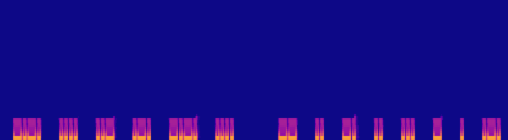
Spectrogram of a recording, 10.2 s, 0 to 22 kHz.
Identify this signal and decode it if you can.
Morse code, heard as a keyed tone, about 25 wpm, spaced as for 15 wpm, 550 Hz. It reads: CHURCH MINISTER
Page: news-headlines-in-morse-code-at-15-wpm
